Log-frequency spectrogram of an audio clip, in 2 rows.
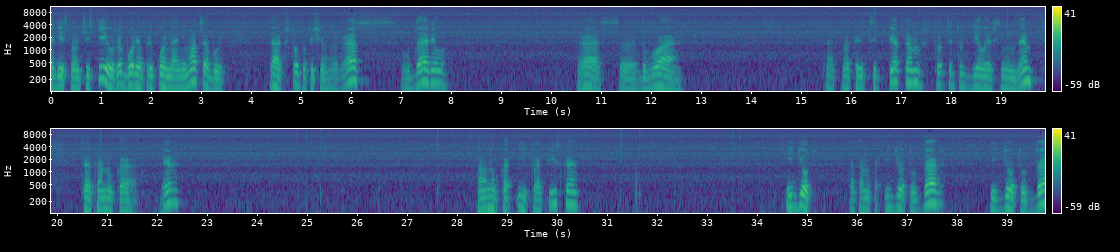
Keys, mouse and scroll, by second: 17.4-19.1 middle drag, 20.9 click, 22.0 r, 25.4-27.7 middle drag, 28.6 i, 29.5-31.5 drag, 31.6 middle click, 33.7 click, 34.2-39.7 drag.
